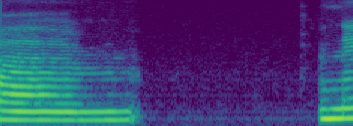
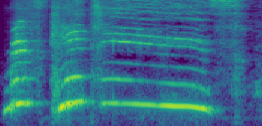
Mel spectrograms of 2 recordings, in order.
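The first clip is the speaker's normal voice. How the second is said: excited shout; 7 dB louder, much slower than usual. Real, not acted. Greeting a chat member.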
